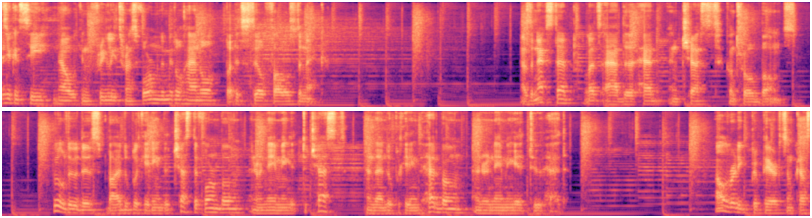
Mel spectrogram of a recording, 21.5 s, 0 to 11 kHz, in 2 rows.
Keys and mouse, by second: 1.3 click, 1.6 g, 2.9 click, 3.4 click, 3.9 g, 6.8 a, 7.1 a, 7.4 click, 9.1 click, 9.5 shift+d, 10.2 s, 11.0 ctrl+alt+s, 12.1 F2, 16.3 click, 16.9 shift+d, 17.7 s, 18.7 ctrl+alt+s, 20.1 F2.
